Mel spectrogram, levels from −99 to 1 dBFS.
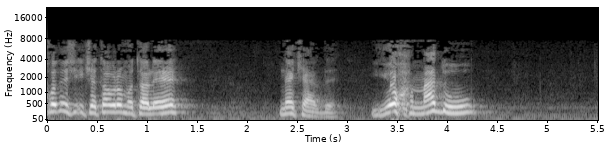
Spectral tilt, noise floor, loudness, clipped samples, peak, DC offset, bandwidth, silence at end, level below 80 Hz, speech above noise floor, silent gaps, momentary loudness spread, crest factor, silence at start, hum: -5.5 dB/octave; -50 dBFS; -17 LUFS; under 0.1%; -2 dBFS; under 0.1%; 7.8 kHz; 1.2 s; -52 dBFS; 34 dB; none; 18 LU; 16 dB; 0 s; none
